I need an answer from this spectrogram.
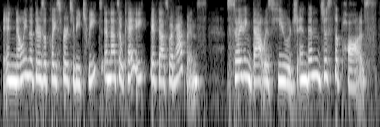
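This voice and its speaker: A woman co-hosting a podcast, telling a personal story candidly and laughing often. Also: on the high side. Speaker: co-host. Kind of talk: casual podcast chat.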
